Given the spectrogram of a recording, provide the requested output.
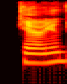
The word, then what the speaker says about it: carrion: That's how it's pronounced? Carrion? – Yeah.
